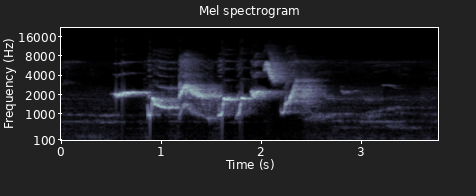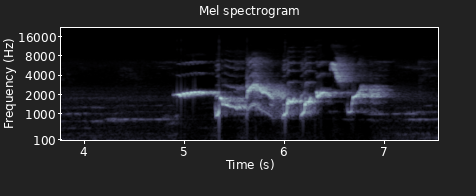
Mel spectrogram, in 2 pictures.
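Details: White-rumped shama song played as a lure to raise emotion and arousal so a bird joins in and unloads its repertoire: two matching loud phrases, each opening with a clear whistle, then fast rising and falling warbles and a high buzzy flourish.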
